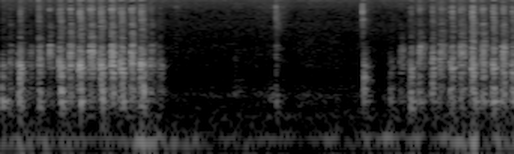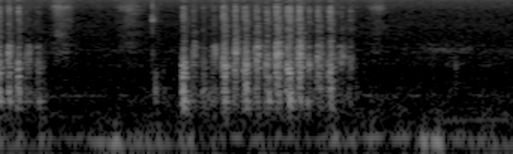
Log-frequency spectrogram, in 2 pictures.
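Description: A coin scraping the latex coating off a scratch-off lottery ticket: three faint bouts of quick back-and-forth scratching, each about a second and a half long, with short pauses between them.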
